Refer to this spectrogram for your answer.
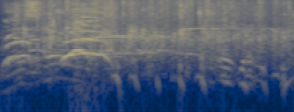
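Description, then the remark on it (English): A large crowd at a speech by Evers applauds steadily, with several whoops and hoots rising above the clapping; the dense, continuous applause is fairly loud. “I noticed a few of those hoots right off the bat.”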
